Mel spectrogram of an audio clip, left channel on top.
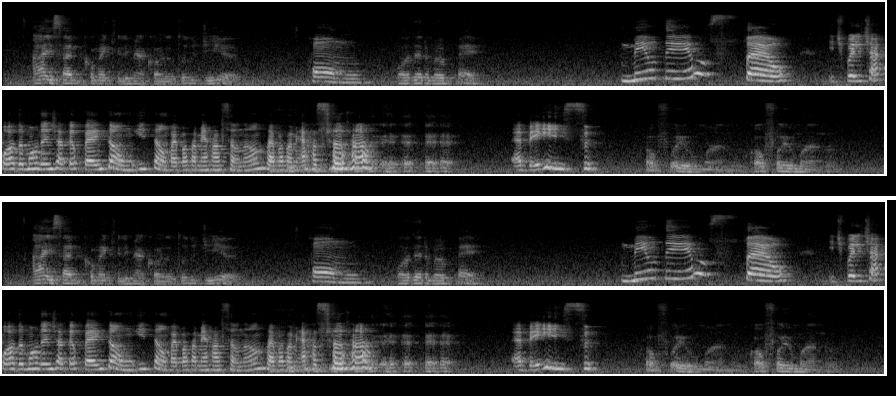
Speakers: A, on the right; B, on the left.
A: Ah, e sabe como é que ele me acorda todo dia?
B: Como?
A: Mordendo meu pé.
B: Meu Deus do céu! E tipo, ele te acorda mordendo já teu pé. Então, então, vai botar minha ração não? Não
A: <laughs>
B: vai botar minha <laughs> ração não? É bem isso.
A: Qual foi o humano? Qual foi o humano?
